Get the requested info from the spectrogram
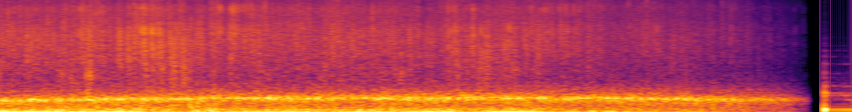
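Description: Intro sound effect: a dense, steady rumble with faint crackle under the title card. It fades away over the last couple of seconds and stops just before the music starts.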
